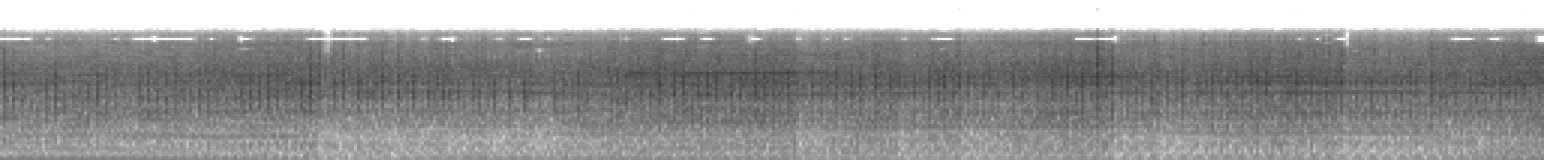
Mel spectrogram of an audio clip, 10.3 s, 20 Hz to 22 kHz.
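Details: 2005 Subaru Impreza 2.5RS flat-four, 100k miles: deep, hard knocking keeps time with engine speed and sharpens when revved; teardown showed a bad #1 rod bearing, and the engine was replaced with a used one.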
